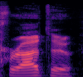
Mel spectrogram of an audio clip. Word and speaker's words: NOS4A2: Nosferatu. But I thought it was like a code name or something at first, like NOS4A2. But yeah, Nosferatu when I properly Yeah, got I into mean, it.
